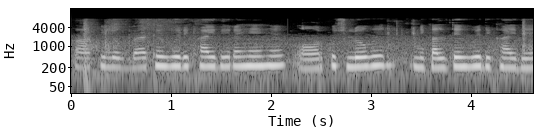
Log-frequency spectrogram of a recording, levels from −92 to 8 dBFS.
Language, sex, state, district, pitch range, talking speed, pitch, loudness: Hindi, female, Bihar, Madhepura, 205-230 Hz, 220 wpm, 225 Hz, -14 LUFS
